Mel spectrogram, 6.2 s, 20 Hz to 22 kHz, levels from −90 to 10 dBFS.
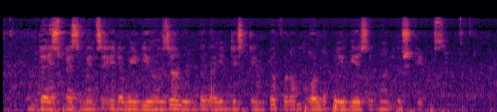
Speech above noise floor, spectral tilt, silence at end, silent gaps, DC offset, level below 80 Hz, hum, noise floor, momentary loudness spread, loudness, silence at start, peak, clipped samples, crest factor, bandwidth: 22 dB; -3 dB/octave; 0.05 s; none; under 0.1%; -50 dBFS; none; -49 dBFS; 13 LU; -26 LUFS; 0.05 s; -4 dBFS; under 0.1%; 24 dB; 11.5 kHz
